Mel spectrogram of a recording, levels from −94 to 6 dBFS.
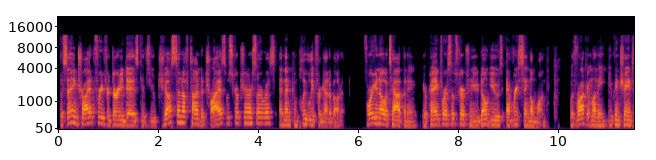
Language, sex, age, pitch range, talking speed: English, male, 20-39, 115-145 Hz, 245 wpm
